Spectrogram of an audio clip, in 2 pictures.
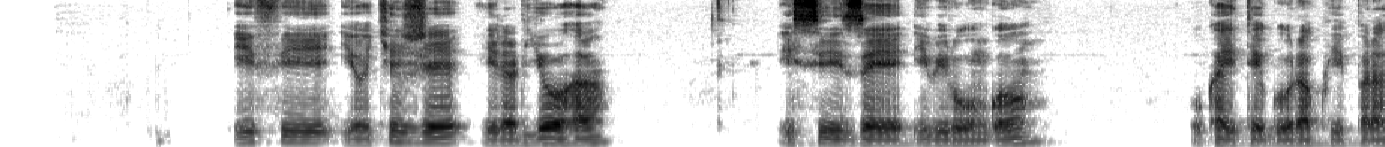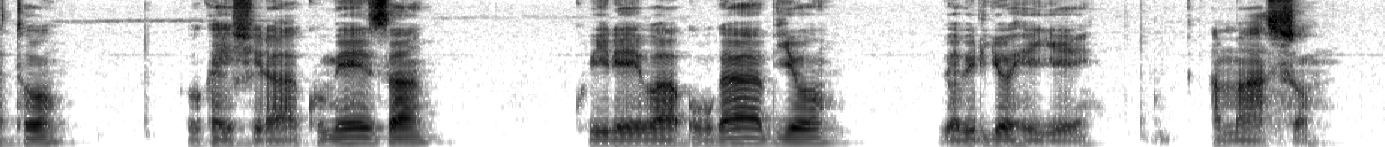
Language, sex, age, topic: Kinyarwanda, male, 36-49, finance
